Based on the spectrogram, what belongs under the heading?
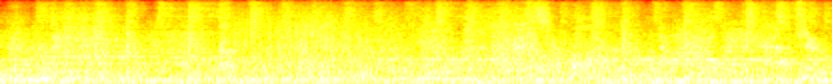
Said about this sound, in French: Le bateau a explosé.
